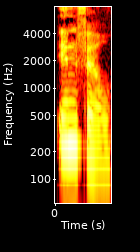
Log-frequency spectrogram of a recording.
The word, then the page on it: infill: American English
